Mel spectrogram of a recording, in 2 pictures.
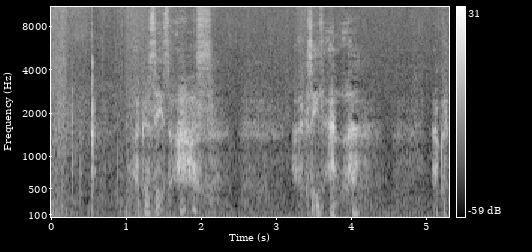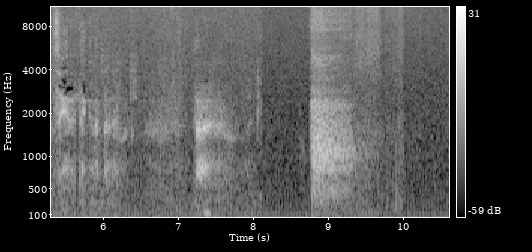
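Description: A man speaks quietly and close by, in a hushed voice.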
